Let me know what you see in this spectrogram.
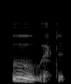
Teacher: l at the end of the word is just pronounced like a little double o sound and drops off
